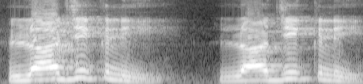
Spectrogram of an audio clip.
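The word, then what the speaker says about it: logically: और देखिए फिजिकली, हम क्या पढ़ते हैं, फिजिकली, ये देखिए फिजिकली, तो यहां पर भी ए का उच्चारण नहीं हो रहा है। और देखिए लॉजिकली, यहां पर भी ए को हम नहीं पढ़ रहे हैं।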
